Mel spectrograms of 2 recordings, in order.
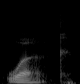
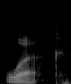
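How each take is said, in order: The two takes are said the same way.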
